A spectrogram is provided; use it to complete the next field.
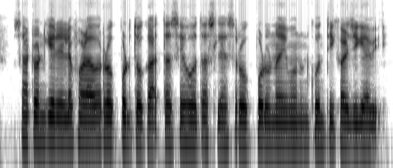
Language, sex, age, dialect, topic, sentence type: Marathi, male, 25-30, Northern Konkan, agriculture, question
